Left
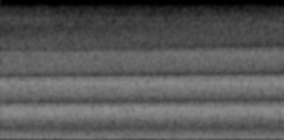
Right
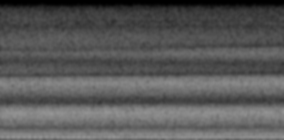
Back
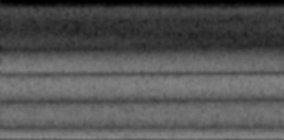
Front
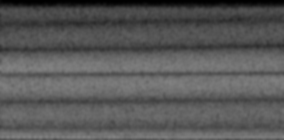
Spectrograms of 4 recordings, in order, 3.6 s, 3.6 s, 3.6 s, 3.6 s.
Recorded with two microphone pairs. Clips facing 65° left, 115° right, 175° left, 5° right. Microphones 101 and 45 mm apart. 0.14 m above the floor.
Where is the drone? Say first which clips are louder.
Right 5 dB, back 2 dB; 115° right; by 3.6 s 125° right.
